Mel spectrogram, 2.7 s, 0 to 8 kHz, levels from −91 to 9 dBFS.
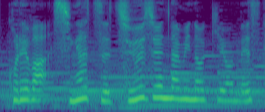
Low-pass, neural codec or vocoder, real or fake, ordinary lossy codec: none; none; real; none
